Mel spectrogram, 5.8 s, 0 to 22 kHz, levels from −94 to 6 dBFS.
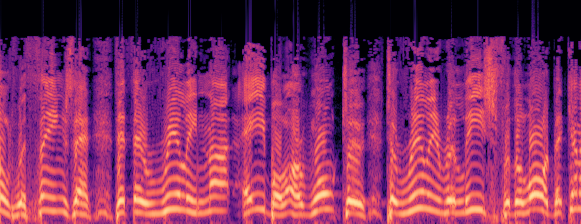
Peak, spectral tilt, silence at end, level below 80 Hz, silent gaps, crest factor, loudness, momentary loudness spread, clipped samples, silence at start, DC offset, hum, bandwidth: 0 dBFS; -5 dB/octave; 0 s; -38 dBFS; none; 8 dB; -9 LUFS; 4 LU; 0.3%; 0 s; under 0.1%; none; 11.5 kHz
